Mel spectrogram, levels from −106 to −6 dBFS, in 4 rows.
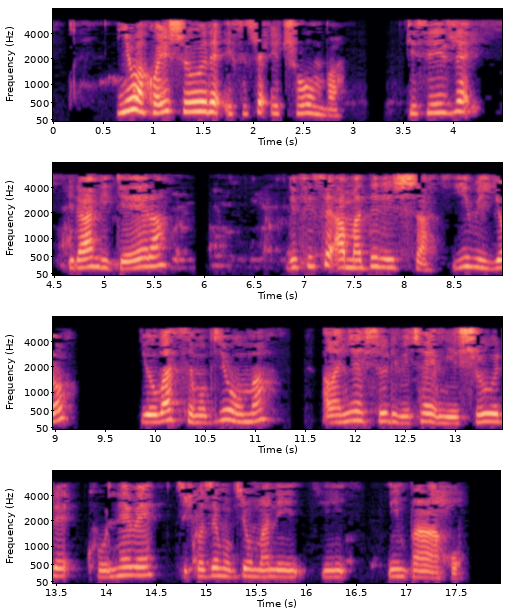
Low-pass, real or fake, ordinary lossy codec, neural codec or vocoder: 7.2 kHz; fake; MP3, 24 kbps; codec, 16 kHz, 8 kbps, FunCodec, trained on Chinese and English, 25 frames a second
